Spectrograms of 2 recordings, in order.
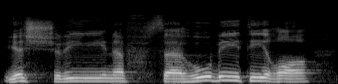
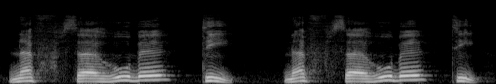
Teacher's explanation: أما الباء فتخرج ساكنة من غير كسر · Shown in: second take · هكذا، نفسه بتي نفسه بتي، فالخفض عند حرف التاء نعم وليس من حرف الباء.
